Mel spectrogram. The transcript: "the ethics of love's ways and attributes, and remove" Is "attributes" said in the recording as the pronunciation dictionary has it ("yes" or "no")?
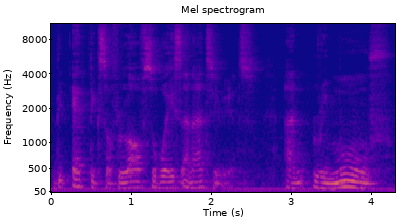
no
